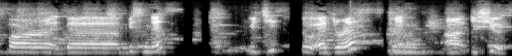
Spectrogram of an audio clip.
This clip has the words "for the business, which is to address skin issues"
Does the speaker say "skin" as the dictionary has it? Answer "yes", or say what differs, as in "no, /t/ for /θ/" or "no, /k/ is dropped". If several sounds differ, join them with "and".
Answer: no, /k/ is dropped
